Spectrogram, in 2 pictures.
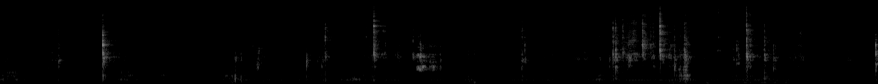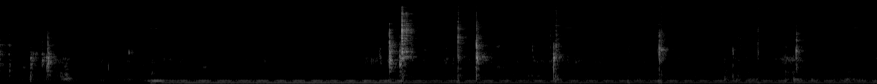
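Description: Screwdriver and headlamp parts clicking, clinking and scraping on a stone worktop as a motorcycle headlamp is taken apart, with a denser patch of scraping about six seconds in. A steady low hum starts about ten seconds in.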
